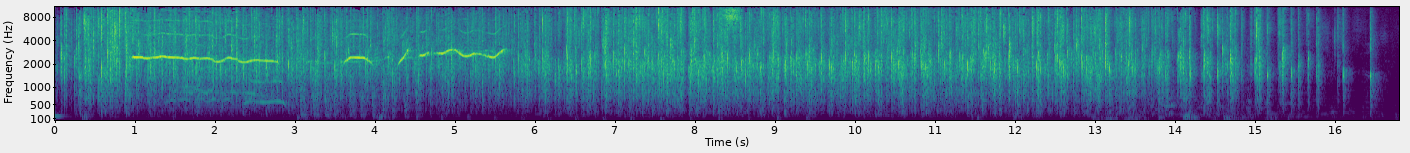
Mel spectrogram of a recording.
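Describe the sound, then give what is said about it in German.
An audience at a live reading show applauds the people who read on stage, loudly and steadily for about fifteen seconds, dense clapping with a few whistles and cheers at the start, then fading out at the end. “Und die sollen bitte auch einen riesigen Applaus haben.”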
